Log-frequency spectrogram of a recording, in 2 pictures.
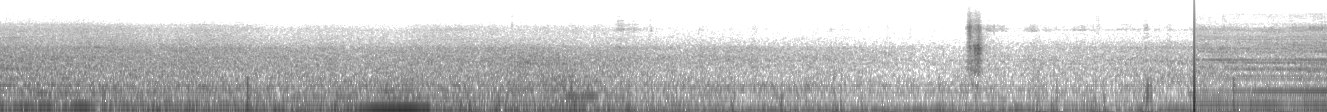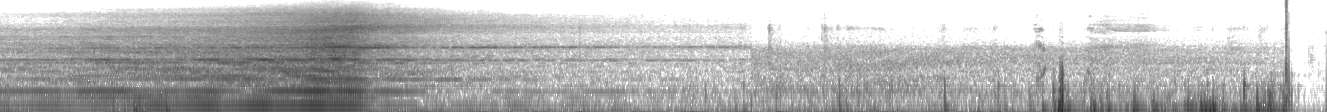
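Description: A motorbike engine approaching and passing close by, loudest a little past halfway, then fading away. A low rumble runs underneath throughout.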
